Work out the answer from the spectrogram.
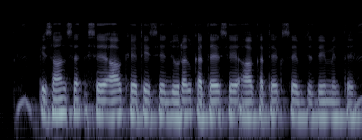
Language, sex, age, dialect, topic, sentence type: Maithili, male, 18-24, Bajjika, agriculture, question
